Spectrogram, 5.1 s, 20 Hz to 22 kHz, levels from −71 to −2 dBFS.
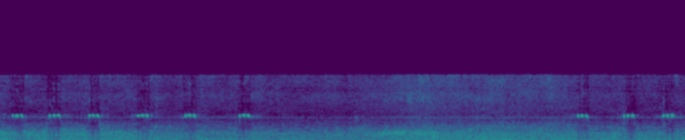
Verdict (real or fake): fake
